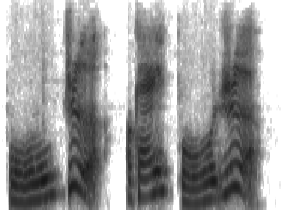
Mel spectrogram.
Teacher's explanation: It is a fourth tone word, but because it is before a fourth tone syllable 热, so it will change to second tone. So 不热, okay?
